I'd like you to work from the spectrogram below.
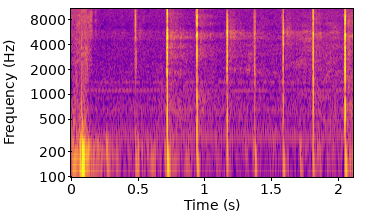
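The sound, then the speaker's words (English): Golf clap: slow, quiet clapping with about eight soft, evenly spaced claps at an unhurried pace. A brief low sound comes just before the first clap. “Going to the Super Bowl. Golf clap.”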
